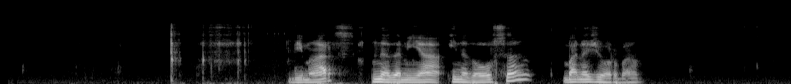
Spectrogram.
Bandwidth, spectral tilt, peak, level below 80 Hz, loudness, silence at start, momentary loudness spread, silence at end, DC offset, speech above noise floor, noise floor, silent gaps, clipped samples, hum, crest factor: 6.8 kHz; -8.5 dB/octave; -4 dBFS; -42 dBFS; -20 LUFS; 1.7 s; 23 LU; 1.5 s; under 0.1%; 45 dB; -64 dBFS; none; under 0.1%; none; 18 dB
